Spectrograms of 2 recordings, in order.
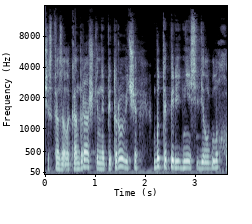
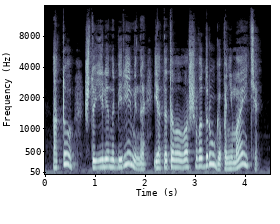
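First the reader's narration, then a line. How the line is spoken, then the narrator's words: Prompt question. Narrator (Russian): Королев тут же спросил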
